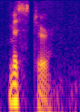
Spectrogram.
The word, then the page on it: Mister: Mis·ter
